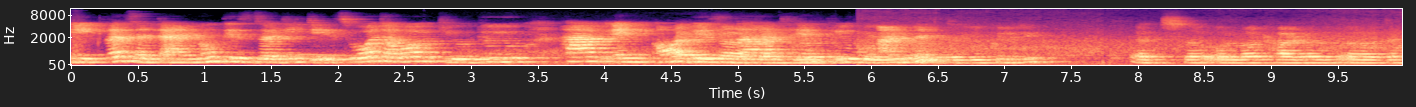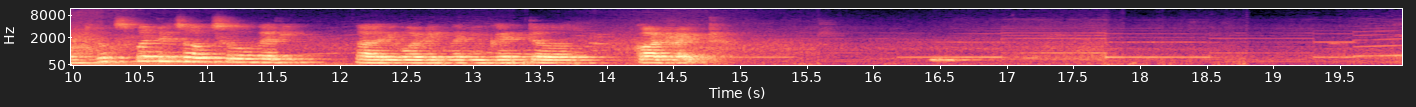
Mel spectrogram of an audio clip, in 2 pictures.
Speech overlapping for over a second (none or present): present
